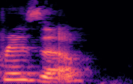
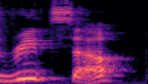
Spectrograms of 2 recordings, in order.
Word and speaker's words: Rizzo: It's not Rizzo, but I digress. Like, it's Rizzo.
